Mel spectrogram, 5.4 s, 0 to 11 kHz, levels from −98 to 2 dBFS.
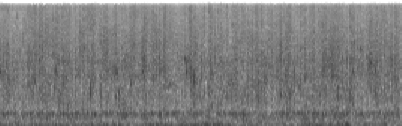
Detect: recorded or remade remade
